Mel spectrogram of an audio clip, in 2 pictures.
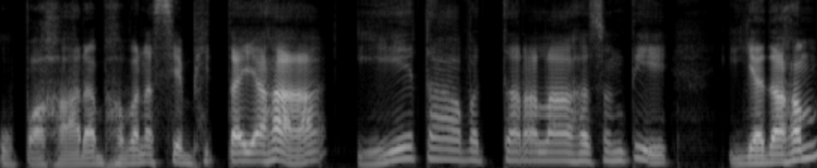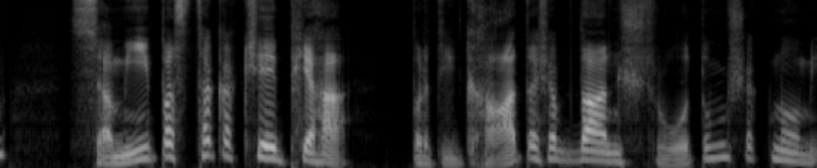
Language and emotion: Sanskrit, disgusted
